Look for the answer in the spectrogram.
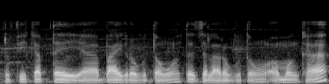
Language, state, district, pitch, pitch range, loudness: Kokborok, Tripura, West Tripura, 105 Hz, 100-110 Hz, -17 LUFS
